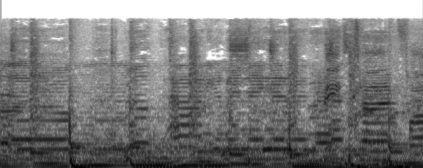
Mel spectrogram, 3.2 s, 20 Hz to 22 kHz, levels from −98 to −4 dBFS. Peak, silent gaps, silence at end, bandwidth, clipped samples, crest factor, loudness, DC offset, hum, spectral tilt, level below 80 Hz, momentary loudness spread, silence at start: 0 dBFS; none; 0 s; 14 kHz; under 0.1%; 12 dB; -13 LUFS; under 0.1%; none; -5 dB/octave; -16 dBFS; 2 LU; 0 s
